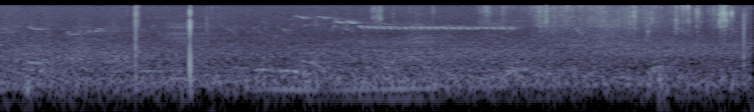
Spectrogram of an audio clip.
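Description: Faint outdoor background with a bird's short high trill in the middle and two sharp clicks about a second in.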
